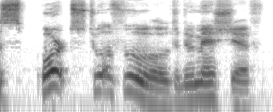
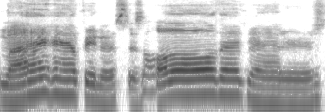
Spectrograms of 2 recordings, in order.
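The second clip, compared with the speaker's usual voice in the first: put-on smug tone. Repeating someone's line to show the tone: imitating a smug tone. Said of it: "that smug tone in his voice".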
